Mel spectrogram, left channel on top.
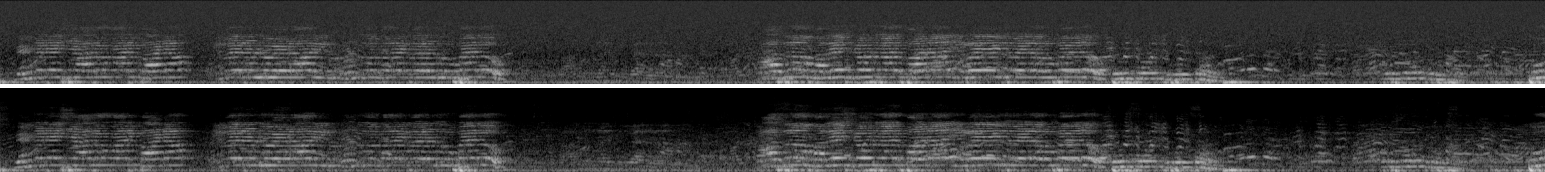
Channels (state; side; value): noise; left; hiss, 11 dB below the sound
